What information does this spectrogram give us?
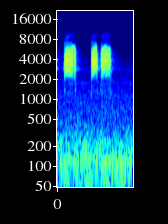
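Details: A free-living black francolin in the wild gives three rasping, buzzy notes: one longer note, a pause, then two quick notes in succession. Faint low rumble behind.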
